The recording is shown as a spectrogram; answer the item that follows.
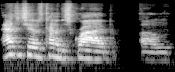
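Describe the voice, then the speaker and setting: A man's voice: on the high side, slow. A man teaching a casual classroom lesson in a conversational way, often asking rhetorical questions. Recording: roomy echo.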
